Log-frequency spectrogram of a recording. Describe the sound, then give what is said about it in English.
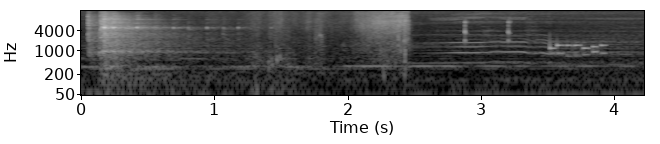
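A door slides open with a rushing mechanical whoosh and low rumble, ending in a solid thud, followed by a few faint electronic beeps. “Ivan, doors please.”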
